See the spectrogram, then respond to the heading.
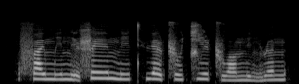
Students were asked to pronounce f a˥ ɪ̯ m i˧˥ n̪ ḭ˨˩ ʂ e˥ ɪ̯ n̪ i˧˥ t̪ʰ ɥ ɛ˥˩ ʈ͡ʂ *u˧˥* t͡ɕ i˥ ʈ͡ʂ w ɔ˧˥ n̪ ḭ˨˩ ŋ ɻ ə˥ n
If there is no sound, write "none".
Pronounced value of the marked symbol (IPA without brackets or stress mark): u˧˥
